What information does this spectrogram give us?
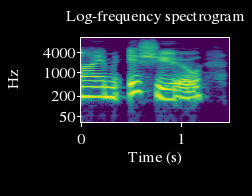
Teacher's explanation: If someone tells you, I miss you, and it sounds like I'm issue, that was palatalization going on as the speaker ran the miss and the you together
